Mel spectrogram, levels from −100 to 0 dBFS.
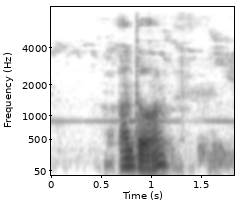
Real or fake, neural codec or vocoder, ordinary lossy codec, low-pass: real; none; AAC, 32 kbps; 7.2 kHz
